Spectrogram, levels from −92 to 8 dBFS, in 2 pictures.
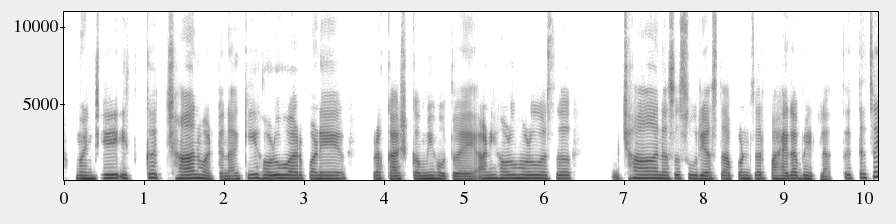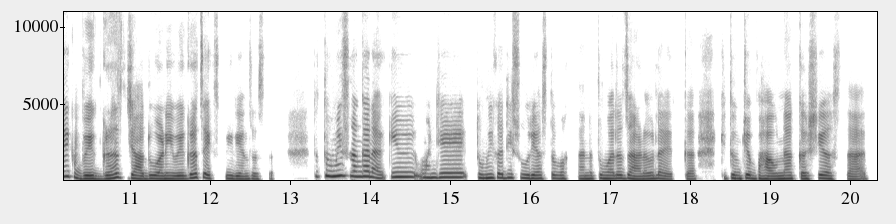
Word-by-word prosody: म्हणजे 205 +3 +3
इतकं 225 +3 -2 0.2
छान 215 +2 +4
वाटतं 180 -4 -1
ना 180 0 -4
की 225 +1 -1
हळूवारपणे 205 -2 +1 0.4
प्रकाश 190 -1 -2
कमी 190 +1 +3
होतोय 175 -3 -1
आणि 205 +4 +1
हळूहळू 215 0 +3
असं 205 +1 -4 0.7
छान 220 -1 +2
असं 205 +1 -2
सूर्यास्त 200 -1 -2
आपण 195 +1 -2
जर 200 -1 -2
पाहायला 190 0 0
भेटला, 185 -4 -3 0.2
तर 220 - -4
त्याचं 245 +5 -3
एक 330 -2 -2
वेगळंच 195 +6 +3
जादू 200 -1 +1
आणि 190 0 +2
वेगळंच 190 +9 +1
एक्सपिरियन्स 190 -5 -2
असतं. 175 -1 -11 0.5
तर 330 - -10
तुम्ही 360 +1 +6
सांगा 340 -2 +2
ना 280 -8 0
की 295 - +1 0.2
म्हणजे 280 -2 0 0.2
तुम्ही 235 0 +4
कधी 245 -1 +1
सूर्यास्त 215 -3 -1
बघताना 195 -1 -3
तुम्हाला 205 0 +1
जाणवलं 190 0 0
आहेत 170 -4 -5
का? 175 - -6 0.3
की 200 - -12
तुमच्या 220 0 +2
भावना 185 0 +2
कसे 190 +3 0
असतात? 175 -3 -4
205 Hz, 140 wpm, -23 LUFS, 190-220 Hz, 0.7 s, तुम्ही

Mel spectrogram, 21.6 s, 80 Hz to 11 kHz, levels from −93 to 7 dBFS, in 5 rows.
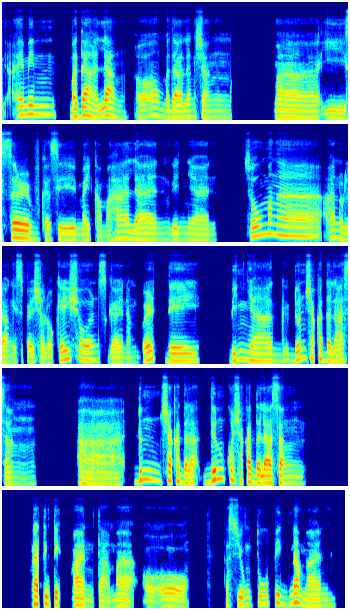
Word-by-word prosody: I 185 +3 0
mean 190 -1 -1 0.2
madalang, 155 -4 +3
oo 150 +5 -3
madalang 140 +1 -1
siyang 135 -2 -8 0.6
mai-serve 135 +2 +2
kasi 125 0 -2
may 120 0 -6
kamahalan, 130 +3 -4
ganyan. 125 -1 -7 0.3
So, 195 +1 +1
mga 240 -3 -1 0.5
ano 165 0 -5
lang 125 -1 -2
special 115 -2 -4
occasions 165 - -1
gaya 110 -1 -2
ng 110 +1 -15
birthday, 150 -2 +1 0.4
binyag 145 -3 -2
do'n 170 - +2
siya 185 -3 0
kadalasang, 130 -5 -3 0.5
ah, 65 - -1 0.2
do'n 200 +2 0
siya 190 +2 +6
kadala 155 -5 +2
do'n 210 +9 +7
ko 210 -3 0
siya 180 - -2
kadalasang 145 -4 +5 0.9
natitikman 145 -5 +3
tama, 120 +2 -2
oo. 120 +1 -1 0.5
Tapos - - -7
yung 150 0 0
tupig 170 -1 -2
naman, 130 -8 +1
140 Hz, 110 wpm, -24 LUFS, 130-165 Hz, 0.9 s, do'n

